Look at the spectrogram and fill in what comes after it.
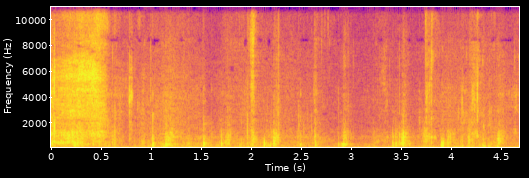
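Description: A loud crunching bite into a crispy fried taco shell at the start, then crunchy chewing with many short uneven cracks. It is close on a clip-on microphone.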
